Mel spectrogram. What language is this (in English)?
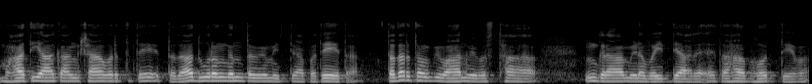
Sanskrit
